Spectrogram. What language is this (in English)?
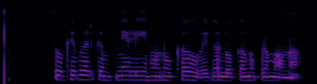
Punjabi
